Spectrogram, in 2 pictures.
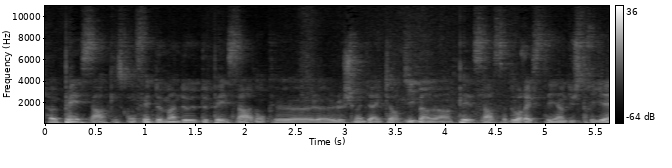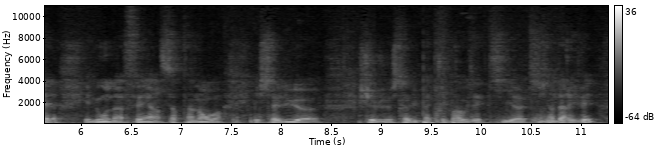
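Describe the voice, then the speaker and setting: A man giving an unscripted explanatory presentation at a public meeting, speaking haltingly and often repeating words as he searches for phrasing. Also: low-pitched, mellow. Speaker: local political speaker introducing a debate.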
